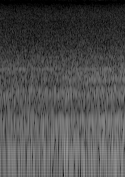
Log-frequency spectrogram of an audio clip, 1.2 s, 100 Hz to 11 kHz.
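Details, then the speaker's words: Aprilaire E100 dehumidifier after freeing a blower jammed against its cone (bottom pan pushed into blower bracket, possibly shipping damage): quiet, smooth, airy hum with no scraping or knocking; blower spins freely; normal blower operation. "The blower is definitely much louder than the compressor."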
